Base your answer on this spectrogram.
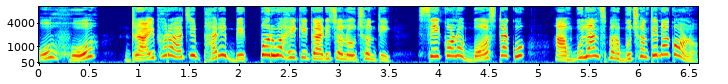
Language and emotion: Odia, angry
